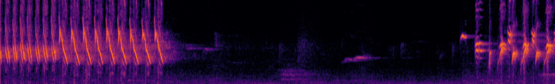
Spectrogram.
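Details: Goldfinch × canary mule delivering a rapid, even trill of high repeated notes for about a second and a half, a short quiet gap with one soft note, then the trilling resumes in a quick chattering burst.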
